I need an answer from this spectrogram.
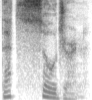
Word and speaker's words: sojourn: together foreign clear director zosimos how do you pronounce this word let me see ah sojourn it means to stay for a while this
